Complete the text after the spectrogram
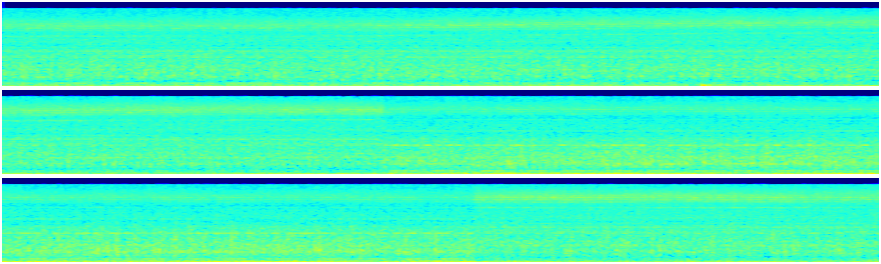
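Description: Rain patters on an aircraft.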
